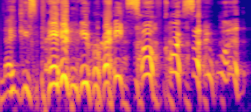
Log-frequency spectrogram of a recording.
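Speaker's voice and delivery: amused, slowed by real laughter; laughing. Real, not acted. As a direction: laugh through the words. Joking about selling out, laughing.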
